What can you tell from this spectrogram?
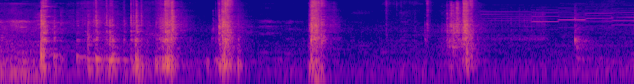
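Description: Instant Pot electric pressure cooker being handled: about seven sharp clicks and knocks in the first few seconds, then near the end a quick run of high electronic beeps stepping up and down in pitch from its control panel.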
